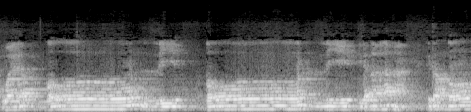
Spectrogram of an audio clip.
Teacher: Dan yang kedua, berdasarkan sifat suaranya itu bainiyah ketika sukun. Jadi suara lamnya mengalir sedikit, tidak seperti rokhawah dan tidak tertahan seperti siddah.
